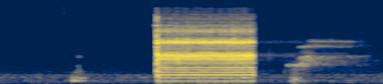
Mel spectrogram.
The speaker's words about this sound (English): Strike two. Did the buzzer come in on that, or is it just in my laptop?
